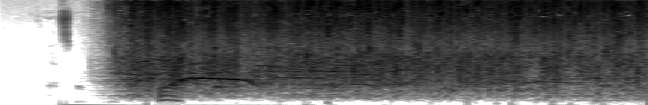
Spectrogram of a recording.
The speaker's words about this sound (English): I like the claps. Nice hand claps over there. Yeah, you know I like this.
